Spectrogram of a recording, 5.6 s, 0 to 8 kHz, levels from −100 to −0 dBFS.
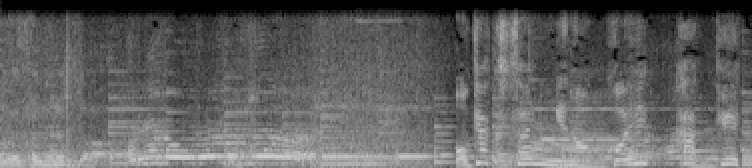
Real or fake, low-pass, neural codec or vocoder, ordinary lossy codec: real; 7.2 kHz; none; none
